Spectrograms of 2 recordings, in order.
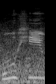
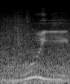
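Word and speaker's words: Wuyi: Boohee, which is actually a mispronunciation of Wooyi tea, which is what I'll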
